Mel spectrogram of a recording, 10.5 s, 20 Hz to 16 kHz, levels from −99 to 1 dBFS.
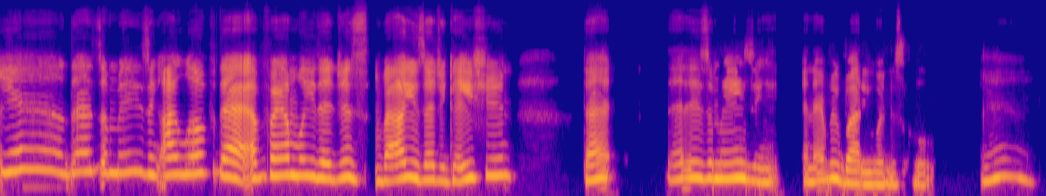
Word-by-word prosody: Yeah, 405 0 -2
that's 380 +3 -4
amazing. 360 -1 -3
I 330 +1 +3
love 340 +2 0
that, 285 -2 +5
a 295 - -5
family 315 -1 +2
that 270 -2 +2
just 265 -1 0
values 250 +3 +3
education. 275 +7 0 0.7
That 270 +5 +2 0.5
that 260 +2 -5
is 280 -1 +1
amazing, 265 -5 +2 0.2
and 220 - -2
everybody 205 -9 +1
went 185 +1 -2
to 180 - -4
school. 185 0 -11 0.4
Yeah. 270 0 -5
280 Hz, 125 wpm, -23 LUFS, 250-325 Hz, 0.7 s, that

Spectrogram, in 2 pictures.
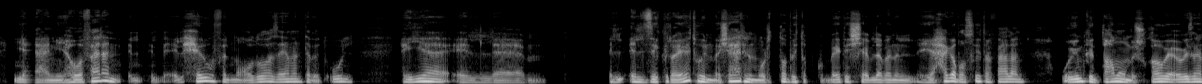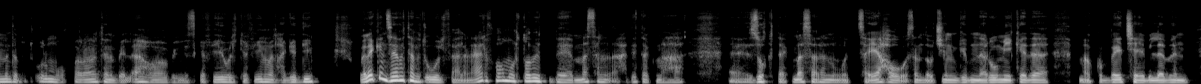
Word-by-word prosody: يعني 100 -2 -3
هو 105 0 +1
فعلًا 150 +4 +2
ال - - -10
ال - - -14
الحلو 145 +8 +2
في 135 - -6
الموضوع 105 +4 -3
زي 120 +1 -1
ما 125 - 0
أنت 125 - -3
بتقول 125 -1 -4 0.5
هي 125 +2 +2
الم 95 -3 -9 0.6
ال 110 +2 -5
الذكريات 115 - +1
والمشاعر 130 +6 +3
المرتبطة 115 +3 -1
بكوباية 105 +1 -6
الشاي 115 -3 +2
بلبن 105 0 -1
اللي 95 +5 -4
هي 100 - -1
حاجة 145 +1 +4
بسيطة 125 +1 -1
فعلًا 125 0 -1 0.4
ويمكن 125 +1 +3
طعمه 125 +4 +2
مش 95 -3 -1
قوي 125 -1 +2
أوي 115 +2 +3
زي 125 0 +3
ما 125 - +2
أنت 120 - -1
بتقول 135 +1 -5
مُقارنة 110 0 -3
بالقهوة 105 -1 -4
والنسكافيه 100 +3 -5
والكافيين 110 +1 -3
والحاجات 105 -1 -3
دي، 125 +3 +1 0.4
ولكن 225 +4 +7
زي 185 0 +9
ما - - +9
أنت 185 -1 +6
بتقول 110 - +2
فعلًا 95 -2 -6
عارف 165 +1 -1
هو 175 - +4
مرتبط 150 -2 +5
بمثلا 110 +2 -2
قعدتك 110 -2 -8
مع 100 +1 -7 0.5
آآ، 115 - -6
زوجتك 120 +4 0
مثلًا 110 -2 0
وتسيّحوا 100 +1 0
ساندوتشين 100 0 -1
جبنة 95 0 +1
رومي 105 0 +4
كده 100 -1 0 0.3
مع - - -1
كوباية 105 +3 0
شاي 100 -2 +4
بلبن 95 0 +2
110 Hz, 160 wpm, -23 LUFS, 100-125 Hz, 0.6 s, زي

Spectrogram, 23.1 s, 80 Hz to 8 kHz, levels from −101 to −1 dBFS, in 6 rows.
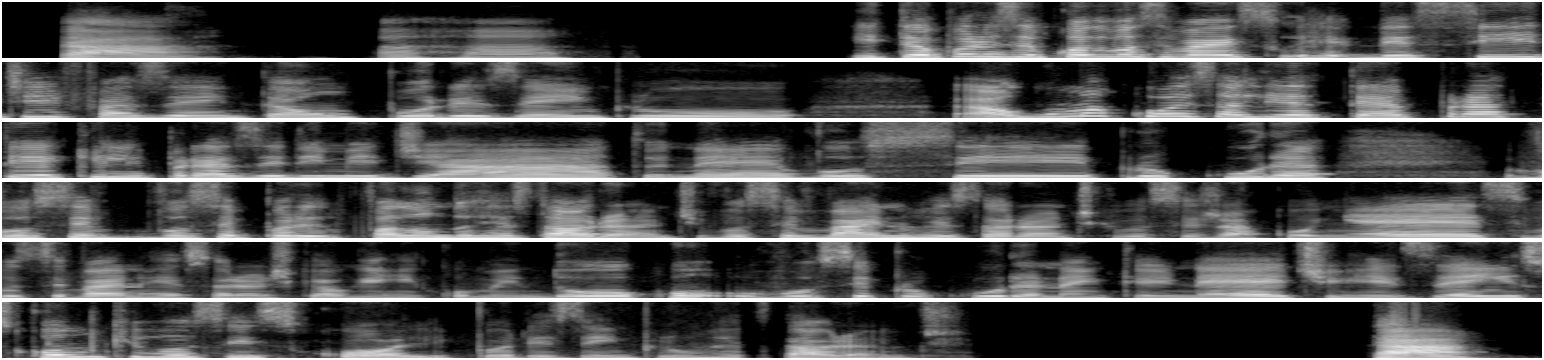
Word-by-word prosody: Tá, 145 -8 -2 0.4
aham, 180 -2 -13 0.7
então, 270 +5 +6
por 345 - +2
exemplo, 305 -3 +1
quando 300 -1 +6
você 310 -2 +1
vai 285 0 +6 0.3
decide 280 +8 -2
fazer 255 -5 -2
Então, 225 -1 -3
por 215 0 -2
exemplo, 200 -2 -2 0.4
alguma 335 - +2
coisa 380 -4 0
ali, 295 -1 -1
até 280 -1 +1
pra 330 +3 0
ter 280 -3 -2
aquele 270 -2 -1
prazer 220 -2 0
imediato, 200 -1 -1
né, 220 +5 -2
você 215 +1 +2
procura 240 +4 -2 0.4
você 225 +6 -3
você, 220 +3 -3
por 230 0 +1
exemplo, 200 -5 +2
falando 240 +2 +3
do 245 - +1
restaurante, 210 - +2
você 195 +6 -6
vai 215 +1 +3
num 220 - -1
restaurante 195 -3 -4
que 185 - -24
você 185 +1 -14
já 180 -1 -4
conhece, 200 +6 0
você 200 0 -8
vai 190 -1 +1
no 185 - -12
restaurante 180 -1 -9
que 170 - -9
alguém 170 0 -9
recomendou 165 +7 0
co 235 +2 -1
você 195 +2 -4
procura 190 0 -3
na 175 -1 -8
internet 175 +5 -1
resenhas, 180 +6 -3
como 300 +1 +5
que 285 -1 -5
você 250 -2 -1
escolhe, 165 -10 -1
por 165 -1 -9
exemplo, 160 -1 -10
um 165 - -9
restaurante? 170 0 -5 1.0
Tá - - +10
210 Hz, 160 wpm, -25 LUFS, 185-240 Hz, 1.0 s, Tá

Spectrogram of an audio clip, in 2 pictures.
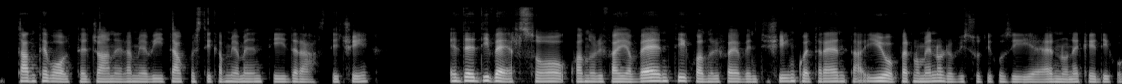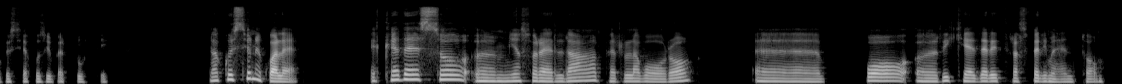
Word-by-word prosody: tante 150 0 +2
volte 130 -3 -1
già 130 0 0
nella 130 0 -3
mia 130 -1 -2
vita 135 0 -1
questi 130 0 -6
cambiamenti 130 0 -3
drastici. 125 +1 -4 0.8
Ed 160 +1 -1
è 170 - +8
diverso 140 -4 +2
quando 135 0 -1
li 135 - -1
fai 130 -1 +2
a 125 - +1
20 160 +3 +4
quando 130 -4 0
li 130 - -3
fai 135 0 +1
a - - -1
25, 130 +3 -2
30, 135 0 -1
Io 150 -2 +2
perlomeno 140 +2 0
li 130 - -3
ho - - -3
vissuti 130 0 -9
così 120 -2 -4
eh, 120 +1 -1
non 120 -1 -1
è 125 - -1
che 125 0 -3
dico 125 +1 -6
che 130 - -6
sia 130 +1 -8
così 130 0 -5
per - - -9
tutti. 125 -2 -11 1.0
La 180 0 0
questione 230 +3 +2
qual 140 -6 +6
è? 130 - 0 0.7
È 165 - -7
che 210 - +1
adesso, 225 -1 +4
ehm, 155 -1 +1
mia 155 +2 +1
sorella 160 +3 +1
per 140 -5 -7
lavoro, 140 +4 0 0.5
ehm, 135 -3 -2 0.4
può, 165 -2 +3
ehm, 145 -2 0
richiedere 150 -2 +1
il 150 - -3
trasferimento. 135 -3 -4
135 Hz, 150 wpm, -23 LUFS, 130-155 Hz, 1.0 s, è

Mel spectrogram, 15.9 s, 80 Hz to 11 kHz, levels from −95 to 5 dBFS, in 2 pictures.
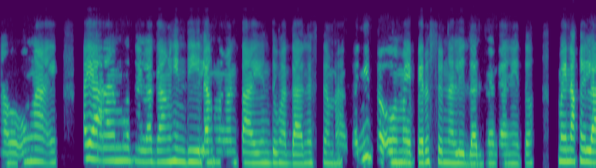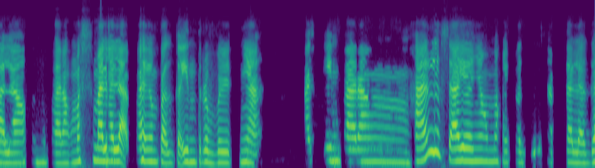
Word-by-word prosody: Oo 195 -2 -4
nga, 230 -1 +2
eh. 205 - -7 0.4
Hayaan 245 -3 +2
mo 245 -1 -3
talagang 220 -1 -2
hindi 220 -1 0
lang 210 +1 +2
naman 210 0 -8
tayong 200 0 -1
dumadanas 195 -1 -3
sa 200 -2 -7
mga 190 0 -7 0.2
ganito 285 +7 -2 0.2
o 215 - +3
may 210 -2 0
personalidad 200 -4 -1
na 195 - -5
ganito. 185 +1 -6 0.3
May 230 -1 +2
nakilala 210 -4 +3
ko - - -63
na 205 -1 -6
parang 195 0 0
mas 225 - -2
malala 235 -1 +6 0.2
pa 235 - +1
'yung 225 -1 0
pagka-introvert 205 0 0
niya, 215 -3 +1 0.7
as 220 0 -5
in 240 -1 -2
parang 225 -1 +3 0.6
halos 345 - +5
ayaw 240 0 +6
niyang 235 -1 -1
makipag-usap 225 - -10
talaga. 200 -1 -1
215 Hz, 145 wpm, -20 LUFS, 195-230 Hz, 0.7 s, malala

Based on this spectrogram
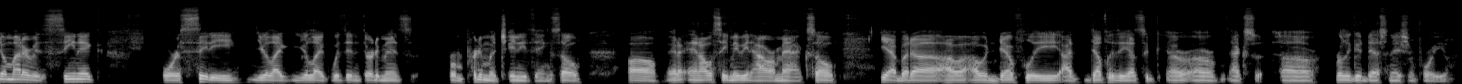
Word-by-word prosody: don’t 120 -1 +3
matter 115 -3 +3
if 90 -3 -1
it's - - -14
scenic 125 -1 +2 0.7
or 100 -1 +2
a - - -1 0.2
city, 110 -7 +3 0.3
you're 105 0 +3
like 95 -2 0
you're, 100 +2 -1
like, 95 - -1
within 100 -1 0
30 100 - +1
minutes 95 -3 -3 0.4
from - - +1
pretty 115 -1 +2
much 90 - 0
anything, 90 -3 -2
so, 95 - +3 0.7
um 95 -2 +2
and 100 +1 +2
and 105 - +2
I 100 - +3
would 105 - +1
say - - +2
maybe 100 0 +4
an 90 - -3
hour 90 -2 +2
max, 85 -1 -4
so 95 -2 +2 0.4
yeah, 105 -3 +4
but, 100 +2 +2
uh, 95 -1 +3
I - - +4
wo 100 - +3
I - - +3
would 95 -3 -1
definitely 100 -1 +2 0.2
I 85 - +2 0.2
definitely 100 0 +2
think 95 0 +3
that's - - -4
a 85 - -9 0.2
a 95 - +2 0.4
a 85 - -14 0.2
ex - - -8 0.4
a 95 - 0 0.5
really 100 -1 +3
good 95 -1 +1
destination - - -2
for - - -2
you. - - -6
100 Hz, 220 wpm, -23 LUFS, 95-105 Hz, 0.7 s, maybe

